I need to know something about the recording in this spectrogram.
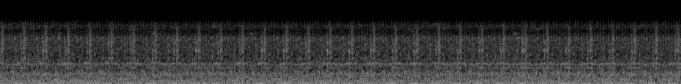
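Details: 2001 BMW E38 740i at steady idle after VANOS rebuild: fast, even ticking rides over the idle unchanged; persistent top-end tick, no codes, source still unknown.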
